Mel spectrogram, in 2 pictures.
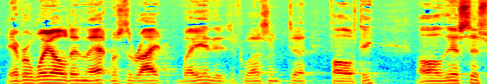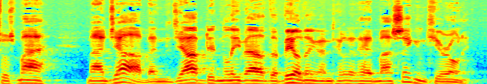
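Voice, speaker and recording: A man preaches in a hoarse, raspy voice. He talks plainly, middle-aged, leaning on everyday examples and often restarting his sentences. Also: medium pitch. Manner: plain-spoken, homespun examples, frequent restarts. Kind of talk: sermon.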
